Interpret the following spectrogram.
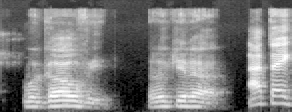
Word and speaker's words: Wegovy: W is Wigor Wigori WEGORY GOVY Wegovy WEGOVY Wegovy. Look it up, I think you just need to JJ. spell it because you struggle. WEGOV as in Victor Y. Wegovy.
